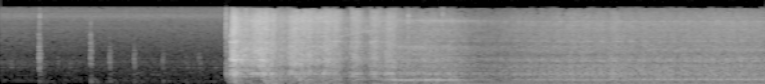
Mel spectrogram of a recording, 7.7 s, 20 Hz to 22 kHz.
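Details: 2006 Audi A3 Sportback, 140 hp, starting after a timing belt replacement: a few light clicks, then it cranks, catches at once and settles into a steady, even idle without misses or rattles.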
